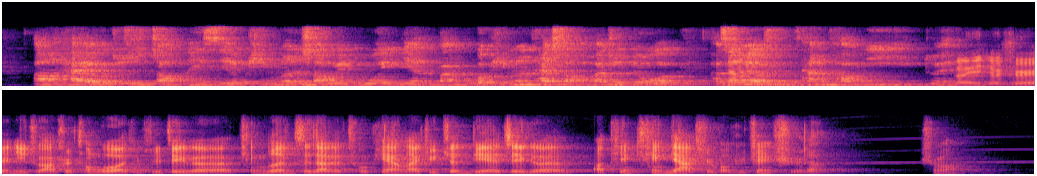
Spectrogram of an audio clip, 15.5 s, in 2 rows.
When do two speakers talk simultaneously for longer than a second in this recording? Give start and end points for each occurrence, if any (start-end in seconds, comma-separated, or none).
none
